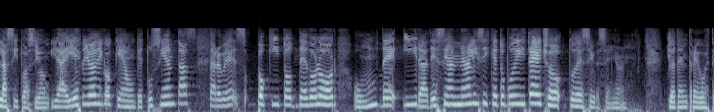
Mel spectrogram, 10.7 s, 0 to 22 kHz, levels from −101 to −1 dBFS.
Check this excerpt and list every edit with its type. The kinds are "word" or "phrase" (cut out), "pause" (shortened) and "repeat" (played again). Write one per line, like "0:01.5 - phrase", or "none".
0:01.2 - word
0:03.1 - word
0:03.7 - word
0:04.4 - word
0:05.7 - word
0:06.4 - word
0:07.9 - word
0:08.9 - word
